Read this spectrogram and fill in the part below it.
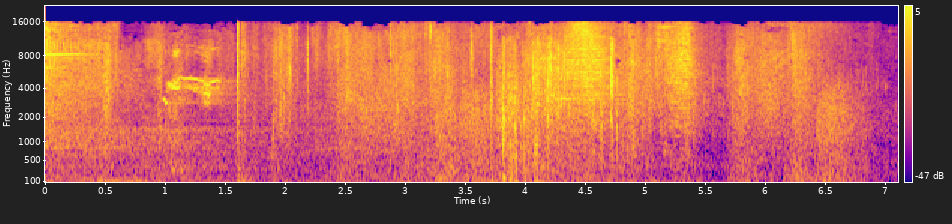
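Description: Game music plays throughout.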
